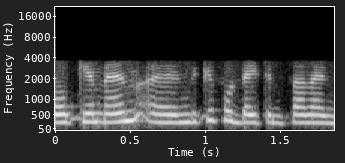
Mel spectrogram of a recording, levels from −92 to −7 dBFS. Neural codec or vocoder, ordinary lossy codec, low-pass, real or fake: none; none; 3.6 kHz; real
